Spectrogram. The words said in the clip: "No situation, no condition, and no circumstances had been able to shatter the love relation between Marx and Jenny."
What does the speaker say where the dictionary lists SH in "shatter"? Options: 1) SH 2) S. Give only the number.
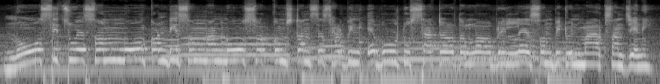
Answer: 2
